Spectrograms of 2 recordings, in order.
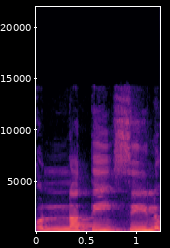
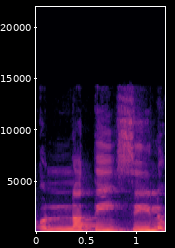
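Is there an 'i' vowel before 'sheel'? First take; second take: yes; yes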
